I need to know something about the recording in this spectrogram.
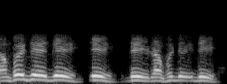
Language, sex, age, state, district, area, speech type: Bodo, male, 60+, Assam, Baksa, rural, conversation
